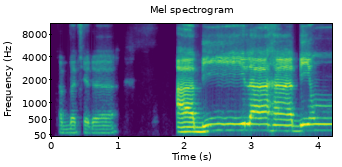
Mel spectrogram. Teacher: nun sukun atau tanwinnya dimasukkan ke dalam huruf wawu, tapi posisi bibirnya harus tetap mencucu. Ya, jangan sampai tidak mencucu. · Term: idgham bi gunnah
